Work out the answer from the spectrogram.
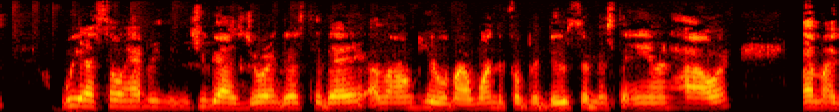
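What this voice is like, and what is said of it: Heavy, weighed-down voice. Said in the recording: “my voice is a little heavy today. I need to take some weights off of it”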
